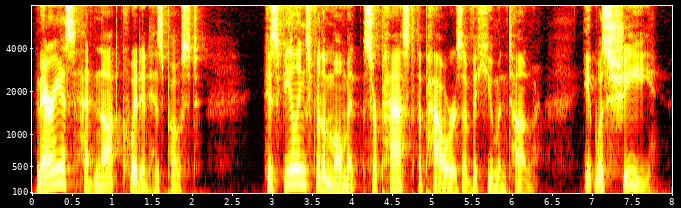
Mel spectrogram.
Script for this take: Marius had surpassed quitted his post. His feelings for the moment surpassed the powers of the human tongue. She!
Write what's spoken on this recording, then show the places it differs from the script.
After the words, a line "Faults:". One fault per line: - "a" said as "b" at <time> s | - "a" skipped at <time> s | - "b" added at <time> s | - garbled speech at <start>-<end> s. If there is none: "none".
Marius had not quitted his post. His feelings for the moment surpassed the powers of the human tongue. It was She!
Faults:
- "surpassed" said as "not" at 0.8 s
- "It was" added at 6.9 s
